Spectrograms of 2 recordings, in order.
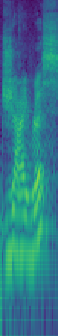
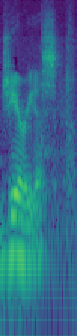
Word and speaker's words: Jairus: man in this story some people pronounce his name Jairus and some people I've heard save Jarius but I'm going to pronounce it gyrus okay alright so sit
